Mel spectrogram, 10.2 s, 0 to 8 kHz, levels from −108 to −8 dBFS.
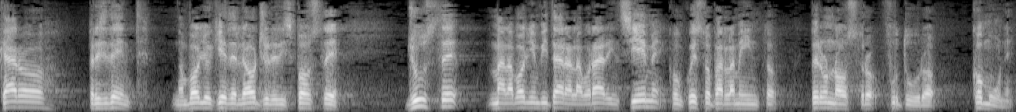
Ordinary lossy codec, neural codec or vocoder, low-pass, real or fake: none; none; none; real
